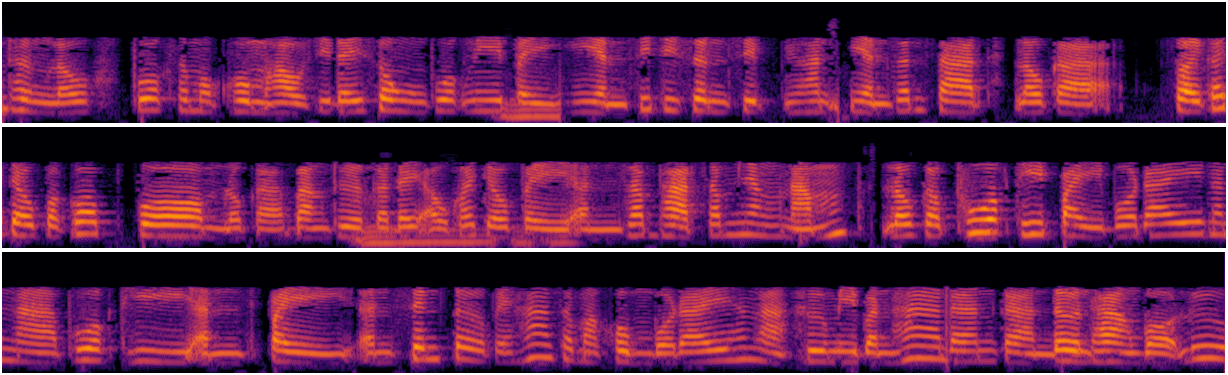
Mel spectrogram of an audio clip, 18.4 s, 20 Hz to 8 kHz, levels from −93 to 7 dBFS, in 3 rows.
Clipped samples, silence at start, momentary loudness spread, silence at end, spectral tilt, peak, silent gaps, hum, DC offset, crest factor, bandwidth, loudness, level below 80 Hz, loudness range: under 0.1%; 0 s; 8 LU; 0 s; -8.5 dB/octave; -4 dBFS; none; none; under 0.1%; 22 dB; 4.9 kHz; -25 LUFS; -72 dBFS; 4 LU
